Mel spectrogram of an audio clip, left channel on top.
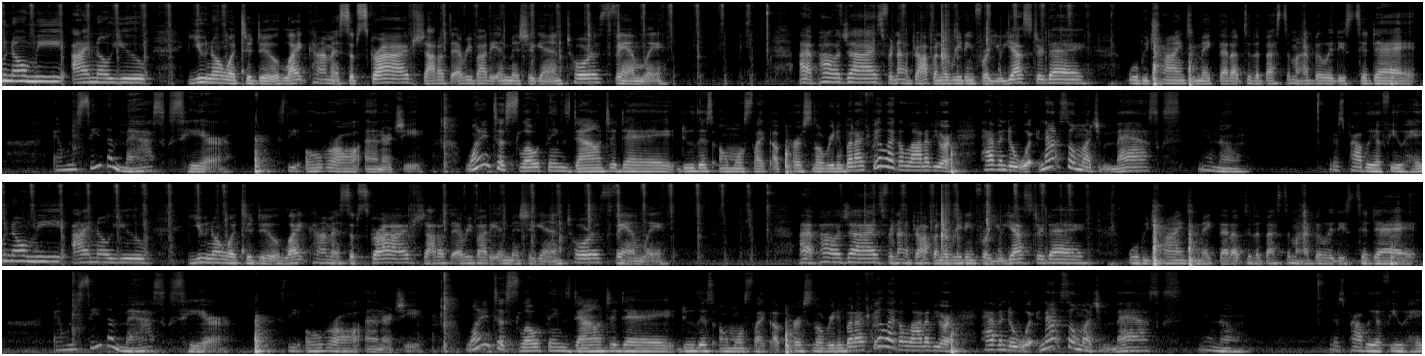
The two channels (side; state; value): both; normal; correlation 0.31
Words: know me, I know you, you know what to do. Like, comment, subscribe. Shout out to everybody in Michigan. Taurus family, I apologize for not dropping a reading for you yesterday. We'll be trying to make that up to the best of my abilities today. And we see the masks here. It's the overall energy. Wanting to slow things down today, do this almost like a personal reading, but I feel like a lot of you are having to wear, not so much masks, you know, there's probably a few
